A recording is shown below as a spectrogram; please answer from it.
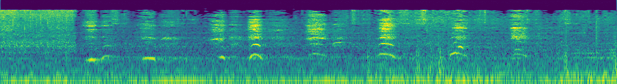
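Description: A woman gasping and whimpering in quick, short breaths, about one every half second, over a low steady drone. A hiss cuts off suddenly about a second in, just before the gasps begin.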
